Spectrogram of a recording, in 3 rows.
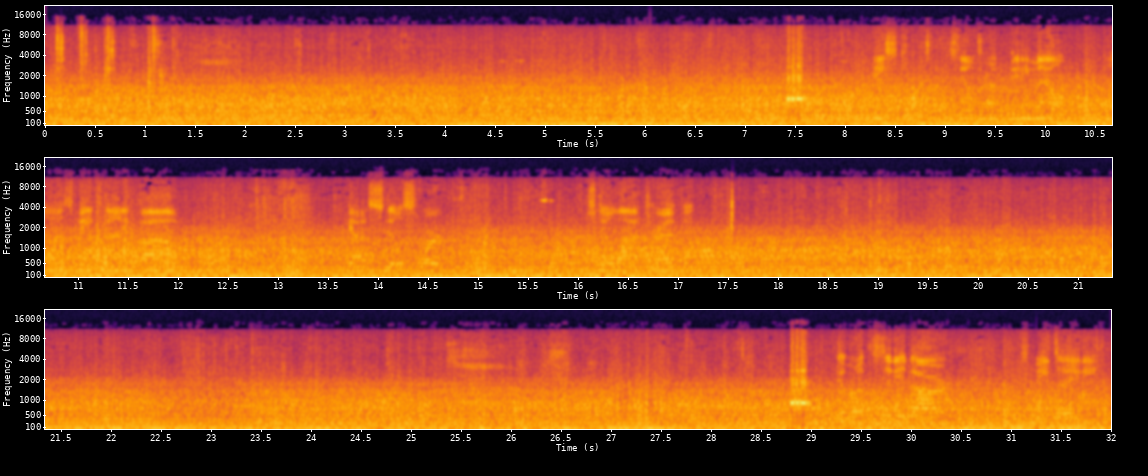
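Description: Police cruiser's engine and tyre-and-wind noise heard from inside the cabin during a pursuit at about 100 mph, easing toward 80 mph: a loud, steady low rumble with a hum, with scattered short clicks.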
